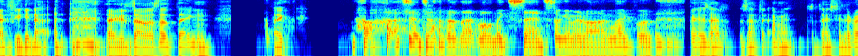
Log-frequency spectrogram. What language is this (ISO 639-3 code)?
eng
